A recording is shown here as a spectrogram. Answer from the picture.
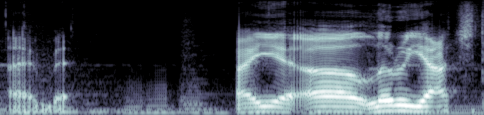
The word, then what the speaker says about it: Yachty: No, that's not how you say his name. – Say Yachty.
